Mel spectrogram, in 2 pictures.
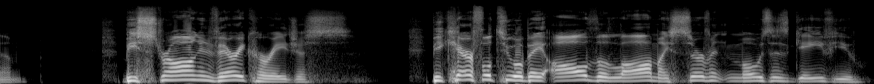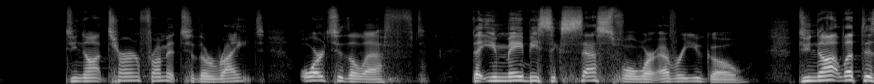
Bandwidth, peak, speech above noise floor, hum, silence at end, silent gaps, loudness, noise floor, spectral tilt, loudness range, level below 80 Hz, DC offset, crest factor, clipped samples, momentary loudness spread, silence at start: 16.5 kHz; -2 dBFS; 57 dB; none; 0 s; none; -19 LUFS; -76 dBFS; -5 dB/octave; 8 LU; -60 dBFS; under 0.1%; 18 dB; under 0.1%; 13 LU; 0 s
